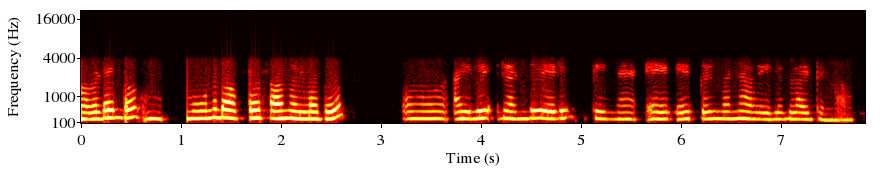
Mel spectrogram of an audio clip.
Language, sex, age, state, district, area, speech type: Malayalam, female, 18-30, Kerala, Wayanad, rural, conversation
